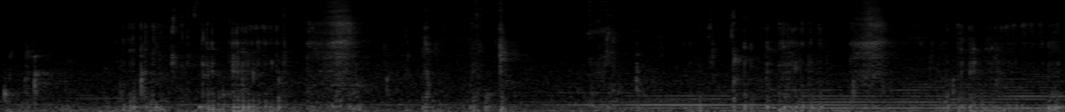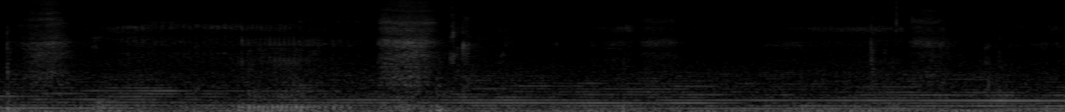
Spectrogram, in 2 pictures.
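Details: English Bulldogs sharing a bone, biting it together, with a low, rumbling growl that holds steady tonal layers for long stretches, broken by sharp, scattered crunches and clicks from the chewing.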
